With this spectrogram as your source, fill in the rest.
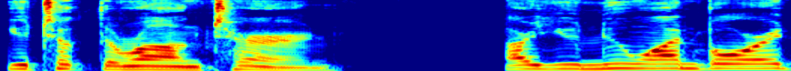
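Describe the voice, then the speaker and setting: Putting on a character voice, a man speaks at a moderate pace and a fairly high pitch with lively intonation and very even loudness over a quiet background. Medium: read story.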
